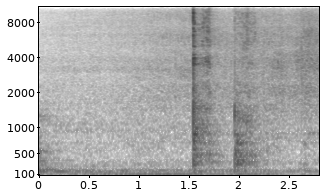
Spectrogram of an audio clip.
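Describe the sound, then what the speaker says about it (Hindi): Ivy gourd (kundru) being stir-fried with masala in a pan, quiet steady frying under two sharp scraping strokes of a spatula against the pan. "जब तक कलर चेंज हो जाए कुंदरू के तब तक इला भून संगवारी मन।"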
